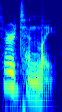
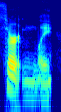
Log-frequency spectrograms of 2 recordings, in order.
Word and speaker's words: certainly: certainly my American accent you can use it more t sound here and say certainly certainly it's your choice my pronunciation is certainly I say it more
